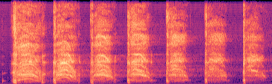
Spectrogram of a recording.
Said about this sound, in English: Oh, you sound like you have a terrible cough. Nope, wasn't me. No, that wasn't me.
